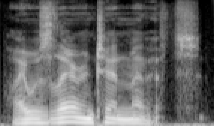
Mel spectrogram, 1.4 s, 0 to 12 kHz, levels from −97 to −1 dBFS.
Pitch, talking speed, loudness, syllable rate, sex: 100 Hz, 250 wpm, -13 LUFS, 7.7 syllables/s, male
